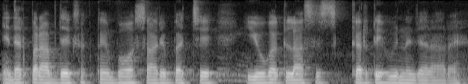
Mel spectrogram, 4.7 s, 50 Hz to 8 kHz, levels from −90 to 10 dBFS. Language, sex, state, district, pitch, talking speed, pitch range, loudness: Hindi, male, Uttar Pradesh, Saharanpur, 110 Hz, 215 wpm, 110-115 Hz, -18 LUFS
